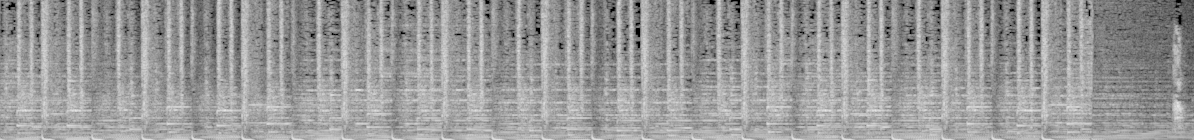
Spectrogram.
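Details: Upbeat dance music with a steady pounding beat of about two per second and bright percussion, ending in a brief low rumble; no animal voices.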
